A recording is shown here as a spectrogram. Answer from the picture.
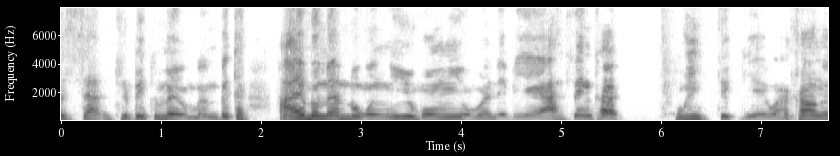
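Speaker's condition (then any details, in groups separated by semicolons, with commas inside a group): Quadriplegic cerebral palsy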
